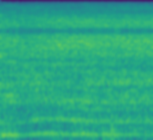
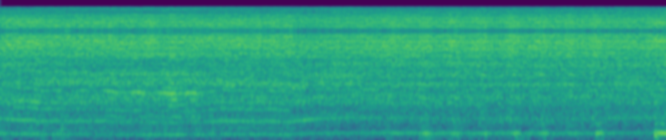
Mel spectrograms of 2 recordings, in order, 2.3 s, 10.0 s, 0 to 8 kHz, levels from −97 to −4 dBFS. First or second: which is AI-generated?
first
